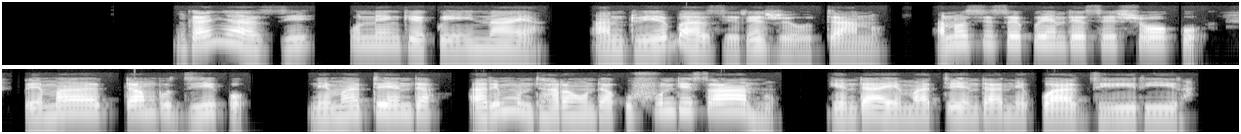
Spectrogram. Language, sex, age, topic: Ndau, female, 50+, health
